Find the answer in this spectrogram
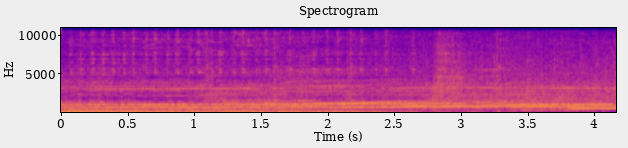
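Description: Live nagauta and hayashi ensemble music: shamisen and drums with long held melodic notes that bend slowly in pitch.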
